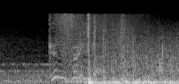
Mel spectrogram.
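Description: Confringo blasting spell in Hogwarts Legacy, a sudden booming burst followed by rumbling crackle, loud and close, with a voice speaking briefly just before the blast.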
